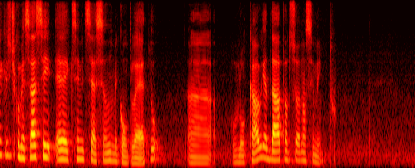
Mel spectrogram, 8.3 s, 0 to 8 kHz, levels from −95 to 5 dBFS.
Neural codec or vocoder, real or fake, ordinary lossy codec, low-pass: codec, 16 kHz, 0.8 kbps, ZipCodec; fake; none; none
